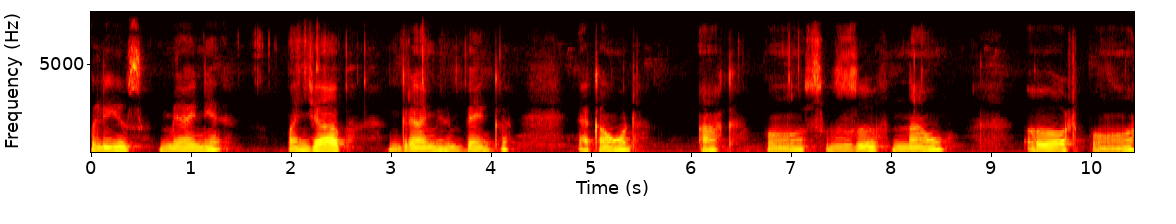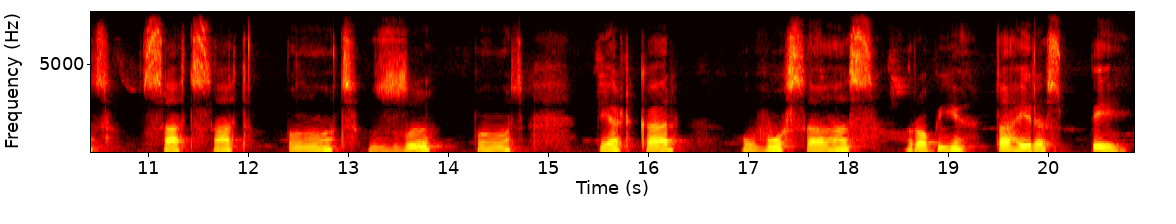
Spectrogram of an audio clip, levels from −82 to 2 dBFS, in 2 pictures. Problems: background sounds at intervals, background conversations at intervals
